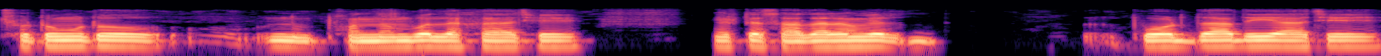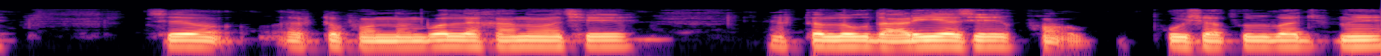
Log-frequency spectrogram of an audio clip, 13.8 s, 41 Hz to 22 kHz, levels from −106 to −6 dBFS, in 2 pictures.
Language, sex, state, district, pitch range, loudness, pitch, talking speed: Bengali, male, West Bengal, Purulia, 115-120 Hz, -16 LUFS, 120 Hz, 120 wpm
